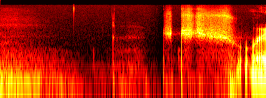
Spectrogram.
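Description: A man's voice trailing off, a short pause holding a few faint clicks, then soft speech starting again.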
